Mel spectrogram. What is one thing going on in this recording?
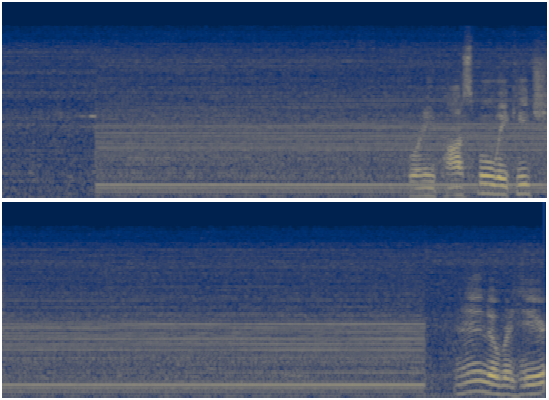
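An electronic leak detector hums with a steady tone.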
